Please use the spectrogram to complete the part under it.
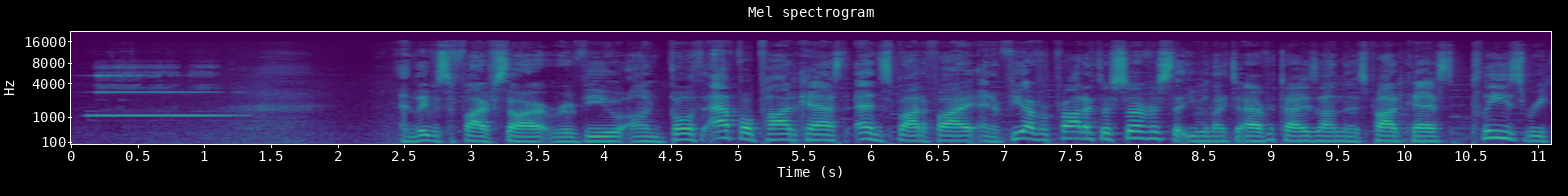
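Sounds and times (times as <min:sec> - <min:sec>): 
bright metallic notification bell ding: 0:00.0 - 0:01.4
speech: 0:02.5 - 0:11.1.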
